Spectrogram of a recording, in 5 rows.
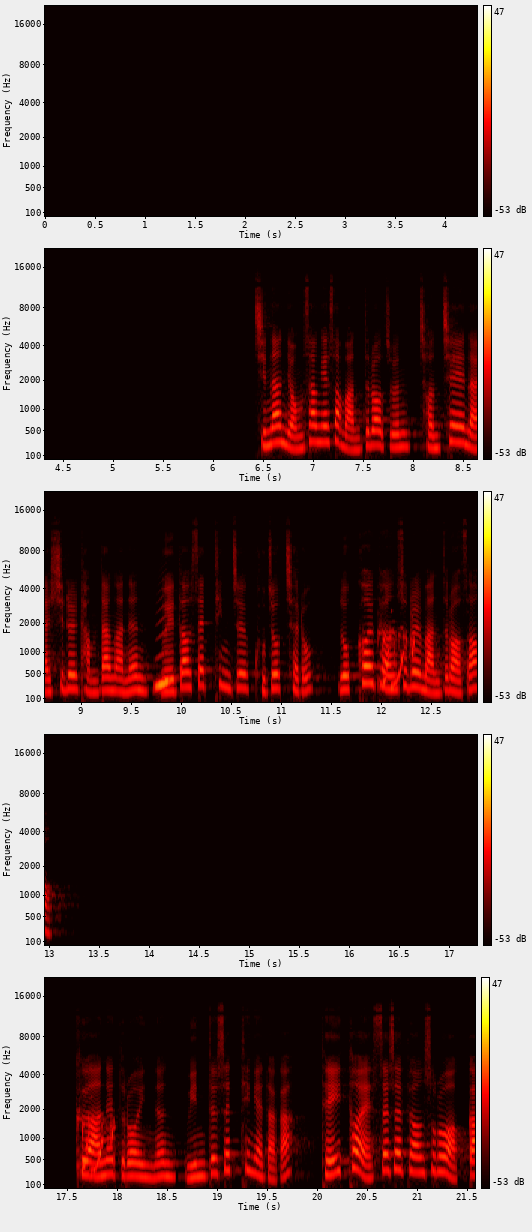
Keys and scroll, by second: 20.1 typing.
